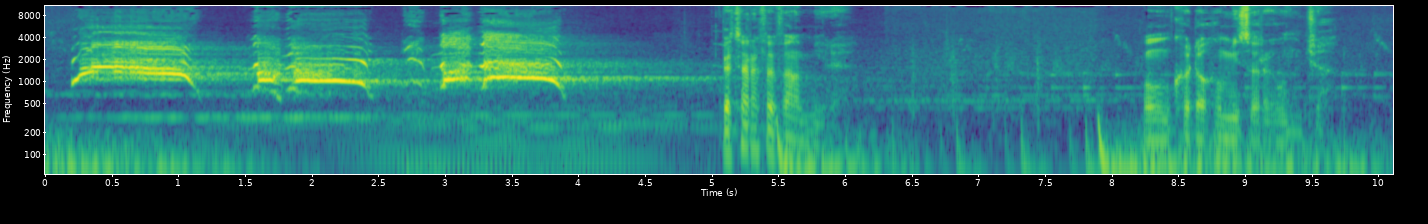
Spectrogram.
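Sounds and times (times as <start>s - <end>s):
girl screaming in high piercing bursts: 0.2s - 4.1s
speech: 5.1s - 6.1s, 8.3s - 9.7s.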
